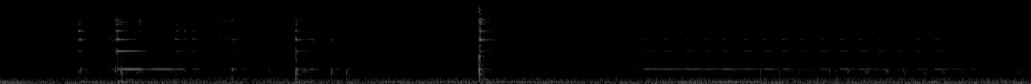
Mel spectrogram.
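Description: A metal mesh sieve clinking against a large ceramic bowl: four sharp knocks in the first five seconds, then an even run of faint ticks, about four or five a second, as the sieve is shaken to sift flour, with the bowl ringing faintly underneath.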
